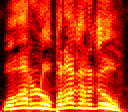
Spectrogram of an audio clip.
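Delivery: very high, hammed-up brush-off; mock husband ducking out; dismissive husband. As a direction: wave her off and leave.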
